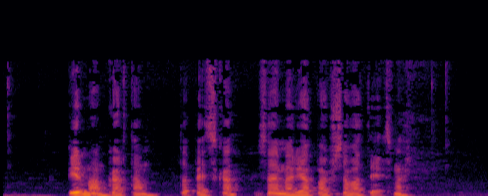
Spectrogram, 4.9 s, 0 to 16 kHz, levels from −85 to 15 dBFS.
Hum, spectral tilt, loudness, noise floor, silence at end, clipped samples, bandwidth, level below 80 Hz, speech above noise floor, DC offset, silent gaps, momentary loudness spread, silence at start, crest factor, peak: none; -6 dB/octave; -26 LUFS; -59 dBFS; 0.75 s; under 0.1%; 11.5 kHz; -54 dBFS; 34 dB; under 0.1%; none; 13 LU; 0.1 s; 22 dB; -4 dBFS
